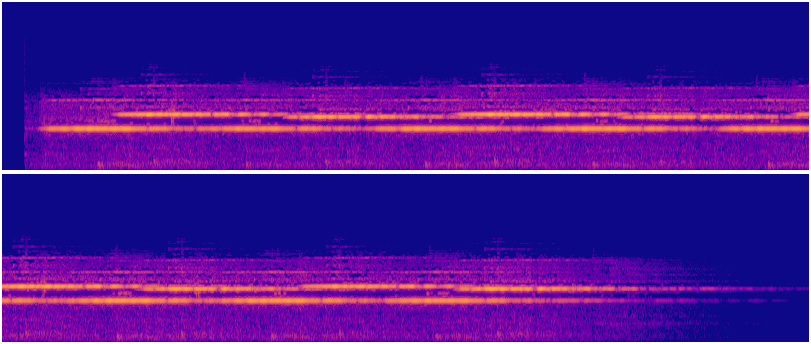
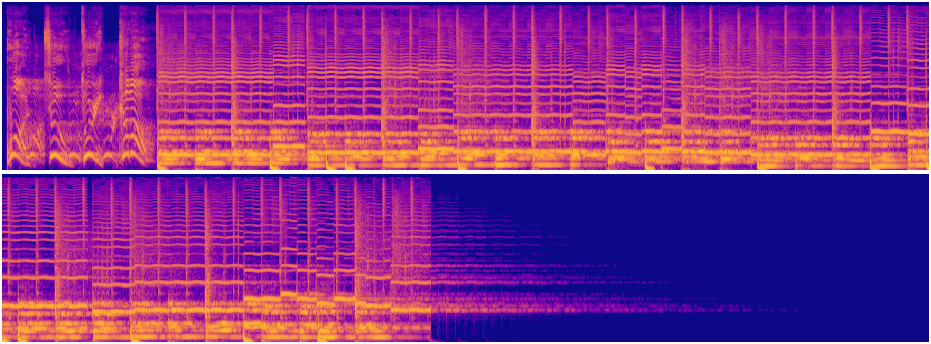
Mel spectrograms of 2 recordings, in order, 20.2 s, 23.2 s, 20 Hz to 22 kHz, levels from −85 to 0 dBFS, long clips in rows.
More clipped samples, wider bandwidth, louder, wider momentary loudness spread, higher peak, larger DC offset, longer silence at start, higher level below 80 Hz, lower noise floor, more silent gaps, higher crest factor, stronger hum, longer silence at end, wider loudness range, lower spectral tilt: neither; second, 3.9 kHz vs over 20 kHz; second, -22 LUFS vs -14 LUFS; about the same, 6 LU vs 4 LU; second, -10 dBFS vs 0 dBFS; neither; first, 0.45 s vs 0.05 s; second, -74 dBFS vs -28 dBFS; second, -71 dBFS vs under -90 dBFS; neither; about the same, 14 dB vs 16 dB; neither; second, 2.15 s vs 5.55 s; about the same, 4 LU vs 3 LU; about the same, -4.5 dB/octave vs -4.5 dB/octave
